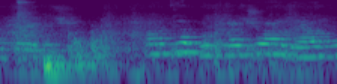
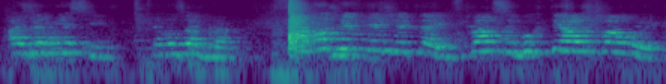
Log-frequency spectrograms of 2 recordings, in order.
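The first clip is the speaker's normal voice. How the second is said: sarcastic father; 5 semitones higher, 8 dB louder than usual. Acted. Sarcastic father urging son.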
